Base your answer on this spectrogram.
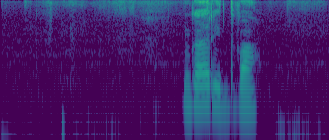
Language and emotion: Russian, neutral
